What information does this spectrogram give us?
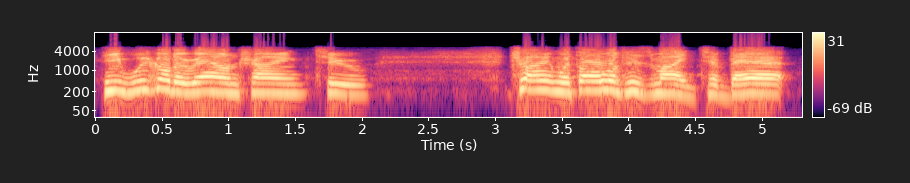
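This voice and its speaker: A person giving a tipsy, mock-dramatic reading of comic fan fiction, halting and often giggly. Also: medium pitch, highs cut off. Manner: giggly, frequently breaking into laughter; melodramatic, halting delivery.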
